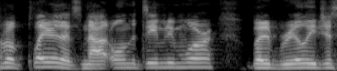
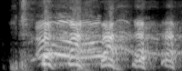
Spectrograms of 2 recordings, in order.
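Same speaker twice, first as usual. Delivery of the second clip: put-on high, loud old lady hello with a laugh; hammed-up old lady, louder and higher; old person voice; 10 semitones higher, 7 dB louder than usual. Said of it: "that's my old person voice".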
